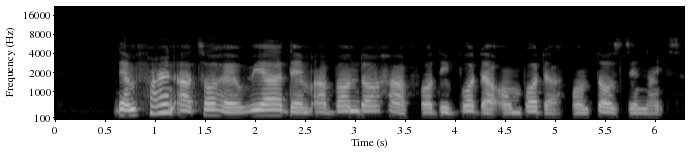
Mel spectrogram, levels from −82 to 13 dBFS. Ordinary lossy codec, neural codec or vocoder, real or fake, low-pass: none; none; real; none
